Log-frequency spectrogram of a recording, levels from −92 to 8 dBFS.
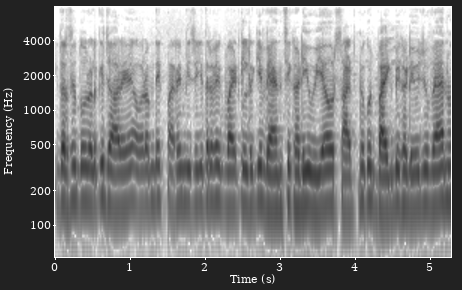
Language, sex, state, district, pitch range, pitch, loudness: Hindi, male, Bihar, Lakhisarai, 145-155 Hz, 150 Hz, -22 LUFS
